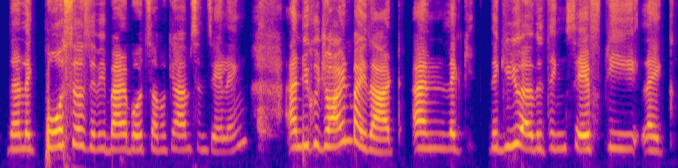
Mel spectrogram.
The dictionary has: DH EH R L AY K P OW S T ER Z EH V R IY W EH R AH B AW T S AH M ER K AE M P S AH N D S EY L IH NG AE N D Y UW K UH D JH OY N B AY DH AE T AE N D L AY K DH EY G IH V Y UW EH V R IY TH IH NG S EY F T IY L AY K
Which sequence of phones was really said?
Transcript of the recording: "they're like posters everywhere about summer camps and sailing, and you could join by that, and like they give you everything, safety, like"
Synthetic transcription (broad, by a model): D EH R L AY K P OW S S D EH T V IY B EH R AH B AW T S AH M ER K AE M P S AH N S EY L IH NG AE N D Y UW K UH D JH OY N B AY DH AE T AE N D L AY K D EY G IH V Y UW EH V R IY T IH NG S EY F T IY L AY K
